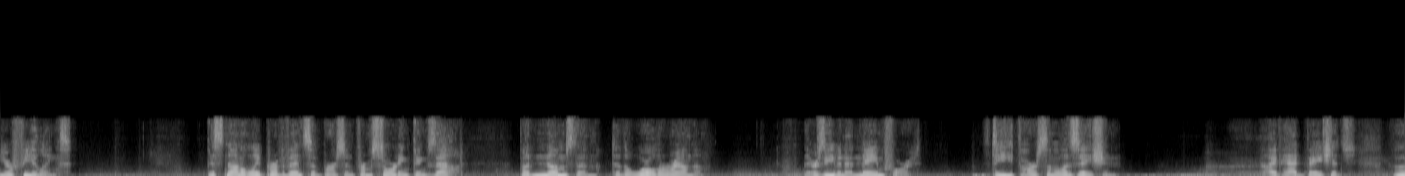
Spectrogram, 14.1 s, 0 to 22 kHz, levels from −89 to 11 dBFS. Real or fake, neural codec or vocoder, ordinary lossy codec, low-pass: fake; codec, 16 kHz in and 24 kHz out, 0.6 kbps, FocalCodec, streaming, 4096 codes; AAC, 48 kbps; 7.2 kHz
